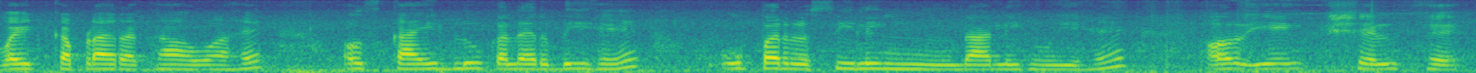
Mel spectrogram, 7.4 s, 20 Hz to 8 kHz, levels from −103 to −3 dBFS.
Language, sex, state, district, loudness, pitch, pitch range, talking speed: Hindi, female, Haryana, Charkhi Dadri, -17 LUFS, 200 Hz, 190-210 Hz, 160 wpm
